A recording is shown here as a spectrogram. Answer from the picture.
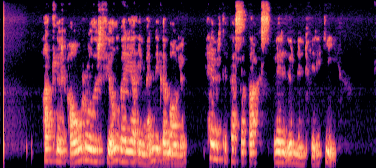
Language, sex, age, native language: Icelandic, female, 50-59, Icelandic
